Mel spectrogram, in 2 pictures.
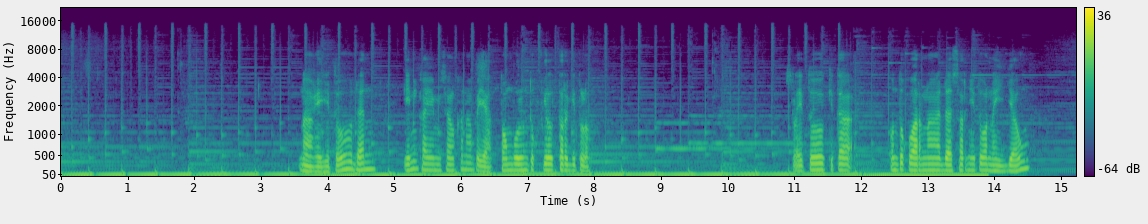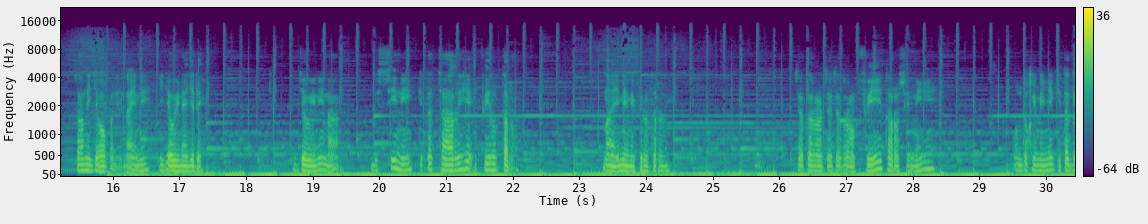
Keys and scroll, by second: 24.3 ctrl+c, 25.1 ctrl+v.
